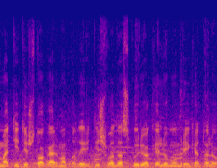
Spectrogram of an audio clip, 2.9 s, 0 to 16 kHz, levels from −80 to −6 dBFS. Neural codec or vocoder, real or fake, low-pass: none; real; 14.4 kHz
